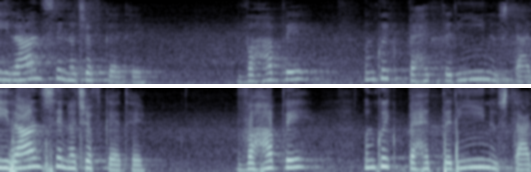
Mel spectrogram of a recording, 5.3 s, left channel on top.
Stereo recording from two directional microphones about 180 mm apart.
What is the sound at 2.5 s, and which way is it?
A woman's voice, 30° right (ahead or behind).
